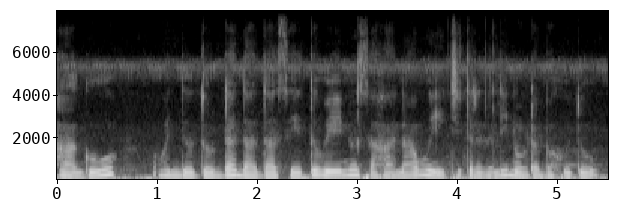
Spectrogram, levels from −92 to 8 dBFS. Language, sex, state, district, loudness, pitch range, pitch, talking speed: Kannada, female, Karnataka, Bangalore, -16 LUFS, 190-210 Hz, 195 Hz, 110 wpm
